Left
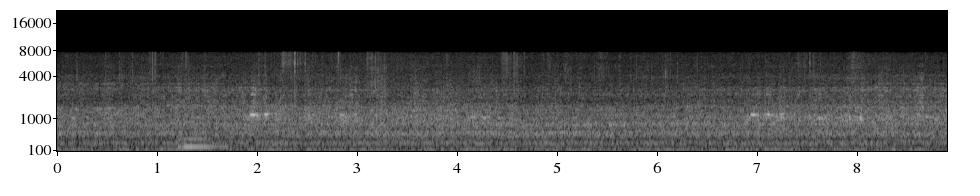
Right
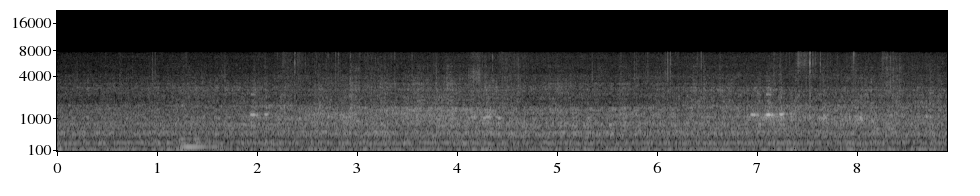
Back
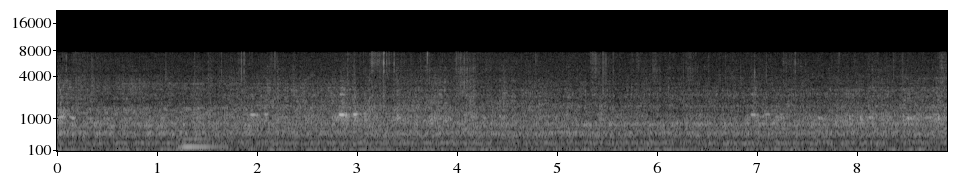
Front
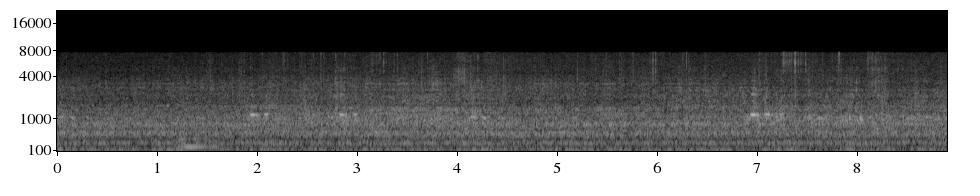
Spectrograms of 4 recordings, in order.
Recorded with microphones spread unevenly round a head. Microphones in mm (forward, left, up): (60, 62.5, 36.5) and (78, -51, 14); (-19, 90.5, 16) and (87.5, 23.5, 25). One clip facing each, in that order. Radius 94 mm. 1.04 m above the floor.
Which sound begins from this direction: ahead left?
A piano, at 1.2 s.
